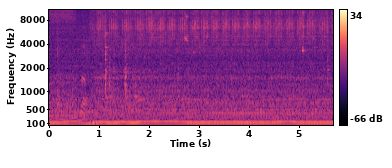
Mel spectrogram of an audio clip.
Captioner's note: excavator humming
